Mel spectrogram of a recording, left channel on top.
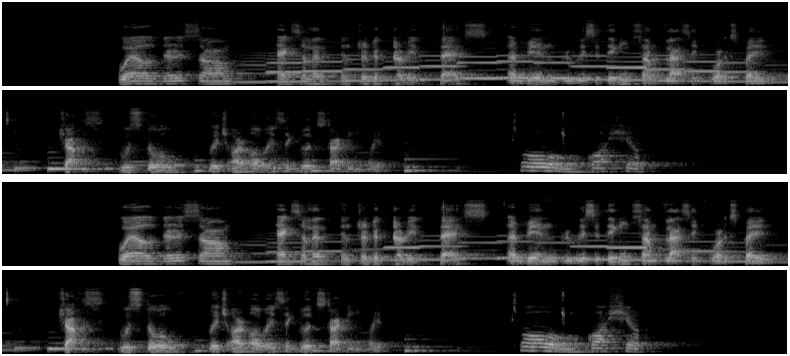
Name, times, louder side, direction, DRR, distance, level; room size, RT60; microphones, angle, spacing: voice 1, 1.2-2.3 2.7-7.7 8.4-9.6 9.9-11.7, right 3 dB, 20° right, 0.4 m, -31 dB
Wind instrument woodwind instrument, 2.2-8.2, left 3 dB, 85° left, 0.9 m, -37 dB
Bowed string instrument, 7.6-12.5, left 3 dB, 60° left, 0.5 m, -41 dB
voice 2, 13.0-14.2, right 2 dB, 85° right, 0.6 m, -32 dB
14.5 x 9.2 x 2.8 m
head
